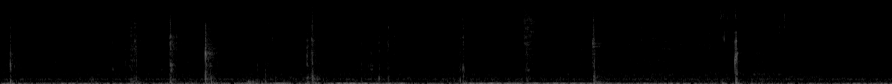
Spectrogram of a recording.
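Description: Glossy baseball trading cards being flipped through by hand, one after another: faint flicks and slides of card against card, roughly one every half second to a second.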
